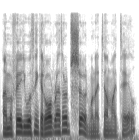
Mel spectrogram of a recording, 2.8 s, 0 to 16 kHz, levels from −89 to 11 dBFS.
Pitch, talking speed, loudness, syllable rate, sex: 110 Hz, 325 wpm, -17 LUFS, 6.7 syllables/s, male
